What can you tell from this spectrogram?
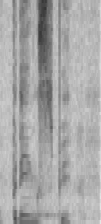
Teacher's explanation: nós temos a antepenúltima sílaba como sendo sílaba tônica em príncipe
